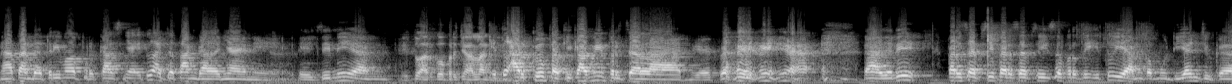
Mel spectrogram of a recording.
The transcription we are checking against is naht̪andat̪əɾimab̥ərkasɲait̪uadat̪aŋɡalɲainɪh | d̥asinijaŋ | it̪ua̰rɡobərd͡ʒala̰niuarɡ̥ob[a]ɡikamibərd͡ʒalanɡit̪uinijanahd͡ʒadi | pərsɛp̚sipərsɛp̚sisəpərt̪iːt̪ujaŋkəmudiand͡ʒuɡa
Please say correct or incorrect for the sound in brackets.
correct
